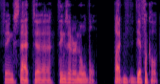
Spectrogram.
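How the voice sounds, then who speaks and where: Deep-voiced man, halting and earnest. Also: steady tone, dry recording, clean studio sound. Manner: halting, searching for words, earnest. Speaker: guest author. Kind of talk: conversational interview answers.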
